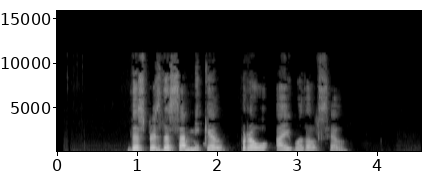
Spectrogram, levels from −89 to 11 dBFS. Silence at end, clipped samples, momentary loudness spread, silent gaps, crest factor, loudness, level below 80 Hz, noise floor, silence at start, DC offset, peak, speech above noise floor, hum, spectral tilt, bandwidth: 0.95 s; under 0.1%; 13 LU; none; 20 dB; -21 LUFS; -76 dBFS; -79 dBFS; 0.9 s; under 0.1%; -2 dBFS; 58 dB; none; -4.5 dB/octave; 11.5 kHz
